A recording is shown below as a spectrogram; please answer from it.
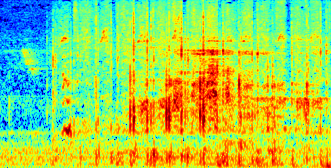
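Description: Latex balloon being inflated through a balloon pump nozzle: breathy rushes of air starting about half a second in, mixed with small clicks and rubber squeaks from handling the balloon.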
